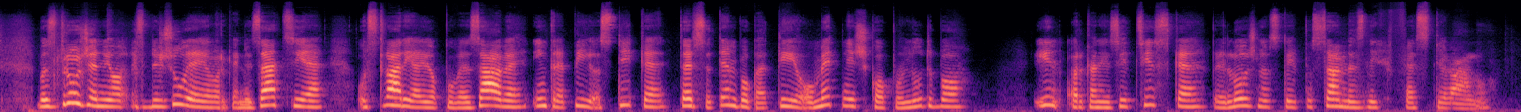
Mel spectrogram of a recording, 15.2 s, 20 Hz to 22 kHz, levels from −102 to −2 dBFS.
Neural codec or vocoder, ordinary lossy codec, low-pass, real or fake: codec, 44.1 kHz, 2.6 kbps, DAC; Opus, 64 kbps; 19.8 kHz; fake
